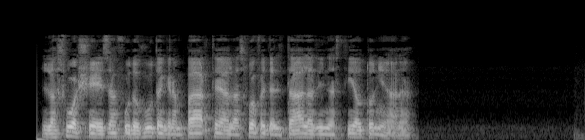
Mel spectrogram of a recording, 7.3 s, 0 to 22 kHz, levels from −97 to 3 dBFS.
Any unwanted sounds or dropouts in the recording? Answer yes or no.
no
